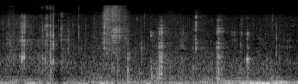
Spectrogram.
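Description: Crunchy biting and chewing of fresh wholegrain bread: several crisp, crackling bites and chews over a low rumble, with no talk.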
